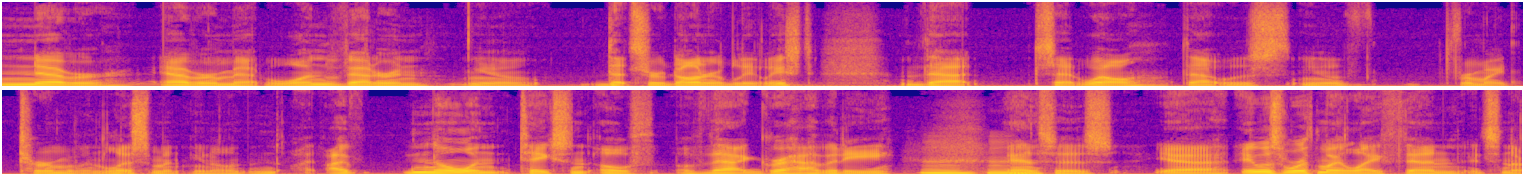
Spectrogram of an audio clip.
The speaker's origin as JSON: {"language": "English", "region": "Florida", "country": "United States", "tie": "born or raised there", "said": "And I grew up in Florida in the mid to late 70s"}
